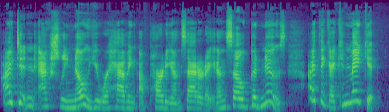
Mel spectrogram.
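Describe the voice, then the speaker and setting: A woman's voice: mid-range voice, very animated, moderate pace, fairly bright tone. A woman voicing a chatty, boastful, stubborn young schoolgirl in a children's storybook, with emphatic childlike wording. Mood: pleading, coaxing. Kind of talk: children's storybook read-aloud.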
